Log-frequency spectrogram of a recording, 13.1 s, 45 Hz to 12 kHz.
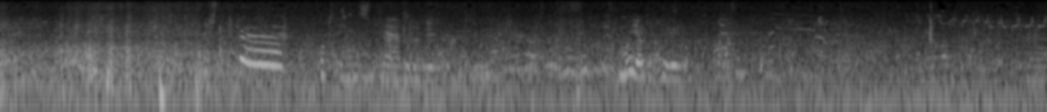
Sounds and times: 0.0s Water flows in the background 13.0s
0.0s people are swimming 13.0s
0.0s Birds are singing 2.5s
2.6s kids are chattering 12.4s
9.0s Birds are singing 13.0s

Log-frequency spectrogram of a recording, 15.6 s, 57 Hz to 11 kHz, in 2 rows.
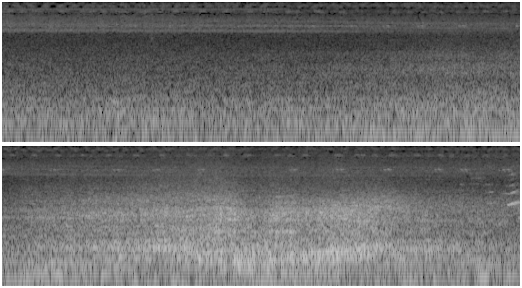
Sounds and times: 0.0s Bugs 15.5s
0.0s anual cicadas 15.5s
0.0s crickets 15.5s
0.0s wind 15.5s
6.3s cars go by 15.5s
11.0s Neighbor kids from the nextdoor apartment play 15.5s

